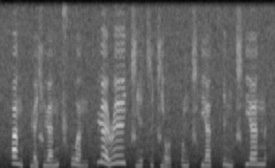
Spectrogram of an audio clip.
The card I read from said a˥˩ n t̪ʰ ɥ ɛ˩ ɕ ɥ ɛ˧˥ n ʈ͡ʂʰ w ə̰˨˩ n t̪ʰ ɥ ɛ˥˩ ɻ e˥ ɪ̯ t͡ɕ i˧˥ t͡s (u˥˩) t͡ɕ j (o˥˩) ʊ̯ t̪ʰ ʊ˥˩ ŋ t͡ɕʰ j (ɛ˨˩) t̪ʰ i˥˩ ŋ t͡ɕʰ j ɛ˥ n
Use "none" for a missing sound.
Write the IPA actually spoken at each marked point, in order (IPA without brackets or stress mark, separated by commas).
u˧, o̰˨˩, ɛ˥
